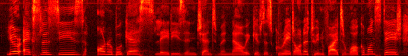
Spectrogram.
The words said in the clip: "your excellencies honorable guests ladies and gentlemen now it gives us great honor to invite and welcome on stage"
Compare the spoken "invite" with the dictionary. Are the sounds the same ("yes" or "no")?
yes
